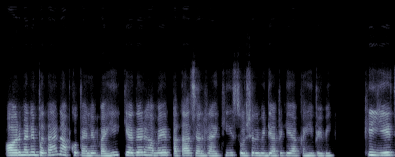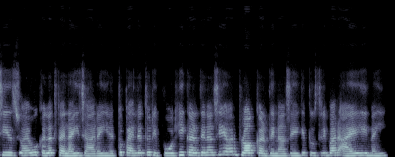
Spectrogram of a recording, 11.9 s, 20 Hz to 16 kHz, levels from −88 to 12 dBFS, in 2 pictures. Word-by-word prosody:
और 255 0 +7
मैंने 270 +1 +3
बताया 260 +2 +1
ना 320 -2 0
आपको 260 -1 -2
पहले 230 0 0
वही 225 +3 -1
कि 270 - +2
अगर 265 +1 +2
हमें 250 0 0
पता 225 +1 0
चल 225 -2 -2
रहा 220 0 -2
है 210 - -1
कि 245 0 -8
सोशल 235 -1 -1
मीडिया 225 0 0
पे 230 - -6
या 230 -1 0
कहीं 220 0 -2
पे 215 -1 -4
भी 215 0 -5 0.5
कि 280 - +2
ये 255 -1 +4
चीज़ 255 -2 0
जो 250 - 0
है 240 +1 -1
वो 265 - +1
गलत 240 +1 +2
फैलाई 220 -2 +2
जा 220 -2 -2
रही 215 +1 -1
है। 215 - -2
तो 240 +5 -2
पहले 245 -1 +1
तो 270 - +1
रिपोर्ट 230 -3 -2
ही 280 - +5
कर 255 -2 +4
देना 260 +1 +1
चाहिए 310 +4 -2
और 310 0 -1
ब्लॉक 245 0 +6
कर 235 -2 +1
देना 215 -1 -1
चाहिए 215 0 -2
कि 250 - -4
दूसरी 235 0 -5
बार 245 +1 +2
आए 215 -1 +2
ही 235 0 0
नहीं 215 -1 -3
235 Hz, 265 wpm, -20 LUFS, 220-255 Hz, 0.5 s, और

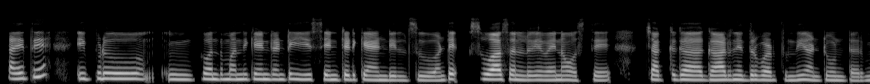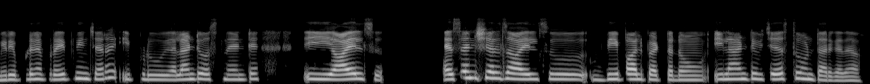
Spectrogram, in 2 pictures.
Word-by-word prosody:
అయితే 270 +7 +2 0.4
ఇప్పుడు 265 +2 0 0.6
హ్మ్, 230 -1 -1 0.2
కొంతమందికెంటంటే 235 0 +1
ఈ - - +1
సెంటెడ్ 220 0 +1
క్యాండిల్స్ 200 -2 -1 0.2
అంటే 200 +6 +1 0.2
సువాసనలు 230 -3 +3
ఏవైనా 205 +1 -1
వస్తే, 190 +2 -6 0.5
చక్కగా 220 0 +1 0.2
గాఢ 210 0 +4
నిద్ర 215 0 0
పడుతుంది 195 +1 -2
అంటూ 195 +1 -5
ఉంటారు. 180 -2 -5
మీరు 220 +2 +1
ఎప్పుడైనా 240 +3 -1
ప్రయత్నించారా? 245 +4 0 0.2
ఇప్పుడు 225 -1 -4 0.2
ఎలాంటివొస్తున్నాయంటే 235 0 -1 0.6
ఈ - - +3 0.3
ఆయిల్స్. 245 -1 +4 0.8
ఎసెన్షియల్స్ 285 0 +2
ఆయిల్సు 240 0 +1 0.5
దీపాలు 240 0 +4
పెట్టడం 210 -1 -1 0.3
ఇలాంటివి 245 0 +1
చేస్తూ 245 +3 +1
ఉంటారు 205 -5 -2
గదా! 180 +1 -4
230 Hz, 110 wpm, -23 LUFS, 210-245 Hz, 0.8 s, గాఢ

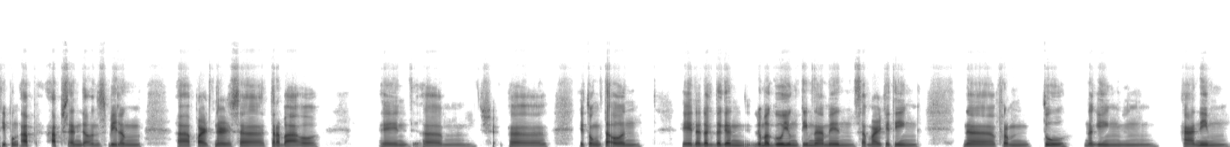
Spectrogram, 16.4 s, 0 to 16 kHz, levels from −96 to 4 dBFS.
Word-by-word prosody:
tipong 160 -1 -4
up 130 -1 +4 0.2
ups - - +1
and 110 -4 -1
downs 100 +1 -4
bilang, 110 -2 0 0.5
ah, 110 -1 +3
partner 115 -1 +4
sa 105 -1 0
trabaho. 105 -3 +2 0.8
And, 105 -2 -3 0.2
um, 105 -1 -2 0.4
siye - - -14 0.2
ah, 105 -2 -1 0.5
itong 115 -2 -2
taon, 110 0 +2 0.6
eh, 115 - +3
nadagdagan 115 +1 +1
lumago 125 0 +4
yung 120 -2 +2
team 125 -3 -1
namin 115 +1 +1
sa 115 - -3
marketing 110 +1 0 0.6
na 105 -1 +2
from 110 -1 -3 0.2
2 140 -2 +1 0.2
naging 110 -3 -2 0.9
6. 115 -1 +1
110 Hz, 105 wpm, -25 LUFS, 105-120 Hz, 0.9 s, up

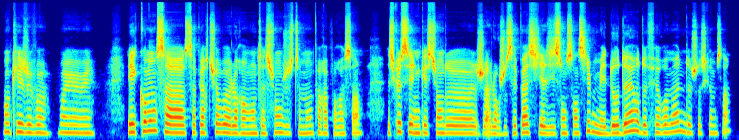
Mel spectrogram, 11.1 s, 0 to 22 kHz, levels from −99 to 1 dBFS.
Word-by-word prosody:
OK, 245 0 -1
je 225 -1 -1
vois, 215 -1 -7
ouais, 230 0 -7
ouais, 220 -1 -4
ouais, 215 -1 -7 0.5
et 235 0 +5
comment 275 +1 0
ça 220 -5 +5
ça 225 +1 0
perturbe 225 +1 -1
leur 210 -2 -1
orientation, 205 +2 -2
justement, 210 0 -5
par 220 - -7
rapport 200 -1 -8
à 195 - -4
ça? 220 - +1 0.4
Est-ce 215 - +4
que 255 - +2
c'est 235 -1 +7
une 210 -2 -1
question 215 0 +1
de 210 -1 -3
je - - +3
alors, 195 -2 -4
je 195 - 0
sais 205 +2 +3
pas 225 +3 +1
si 225 -1 +3
elles 200 -2 -1
y 195 - -1
sont 210 +2 +6
sensibles, 215 +6 +2
mais 195 -3 -4
d'odeurs, 235 +7 0
de 220 - -3
phéromones, 225 +4 -6
de 225 -2 -7
choses 215 0 -1
comme 215 -1 -12
ça? 240 +5 -4
215 Hz, 225 wpm, -21 LUFS, 205-230 Hz, 0.5 s, c'est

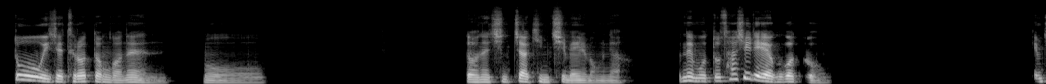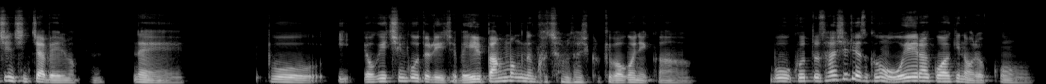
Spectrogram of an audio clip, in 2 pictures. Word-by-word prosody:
또 200 -8 +6
이제 130 -1 +3
들었던 135 -3 +2
거는 95 -6 -3 0.3
뭐 85 -3 -8 2.0
"너네 115 -1 +2
진짜 120 +4 +2
김치 110 -2 -2
매일 95 -1 0
먹냐?" 85 0 -9 0.4
근데 175 +3 +2
뭐 150 -2 0
또 165 - -1
사실이에요 235 - +5
그것도. 115 -9 -1 2.0
김치는 150 +5 -2
진짜 140 -4 +2
매일 100 -2 0
먹 95 0 -10 0.5
네. 90 -7 -4 0.9
뭐 110 -6 0 0.2
이 - - -10
여기 125 +5 0
친구들이 145 -7 0
이제 100 - -6
매일 115 +5 +2
빵 140 +4 +4
먹는 160 -6 -2
것처럼 115 -1 -8
사실 105 0 -8
그렇게 - - -11
먹으니까. 90 -5 -4 0.8
뭐 150 -1 -1
그것도 160 0 -2
사실이라서 205 +1 -1
그건 165 +1 -1
오해라고 160 +4 +3
하긴 135 -2 -1
어렵고. 90 -3 -7
115 Hz, 250 characters per minute, -20 LUFS, 95-150 Hz, 2.0 s, 또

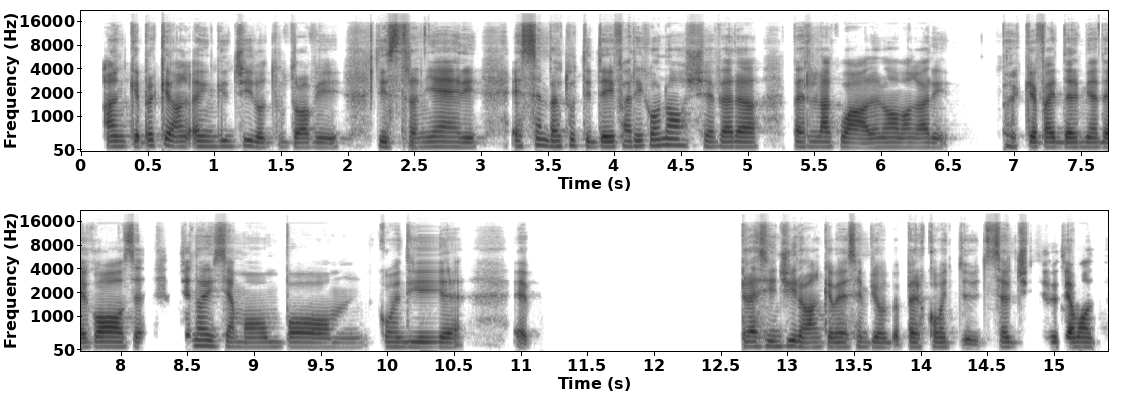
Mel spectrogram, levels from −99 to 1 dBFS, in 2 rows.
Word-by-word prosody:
anche 145 +1 +1
perché 165 0 +2
anche 145 0 0
an - - +1
eng 145 0 -8
in 155 - -5
giro 145 -3 0
tu 135 - -13
trovi 130 -1 -2 0.3
gli 140 - 0
stranieri 135 0 +4 0.2
e - - -1
sembra 165 -5 +6
tu 165 +3 -4
ti - - -5
devi 140 +1 +4
far 150 +1 -1
riconosce 170 -1 -1
per 140 -1 +2 0.2
per 140 0 -1
la 140 0 +2
quale, 125 -3 +2
no, 130 +1 -1
magari 130 0 -3 0.4
perché 135 - 0
fai 135 0 +2
determinate 130 -1 +1
cose, 135 0 +3 0.2
cioè - - -2
noi 165 -1 +2
siamo 135 -2 -1
un 135 0 -9
po' 130 -1 0 0.3
come 135 -1 -5
dire, 135 -1 -2 0.3
ehm - - -2 1.6
presi 140 +1 +2
in 145 - -2
giro 150 -1 +2
anche 130 0 0
per 130 0 +2
esempio 135 0 0
d - - -6
per 130 -1 0
come 130 - -1
d 130 -6 -8
se 135 -1 +1
ci - - +1
ci - - -29
salutiamo 135 -1 +3
135 Hz, 195 wpm, -24 LUFS, 130-140 Hz, 1.6 s, sembra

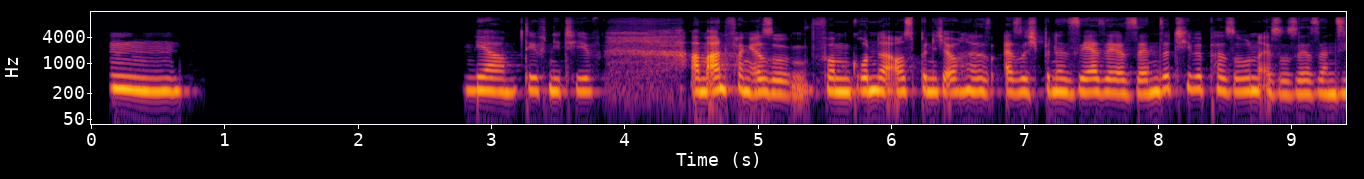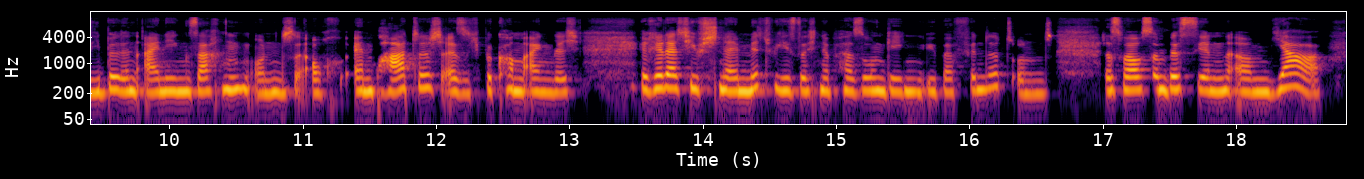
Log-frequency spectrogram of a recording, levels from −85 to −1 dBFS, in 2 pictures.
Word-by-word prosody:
Mhm. 225 -3 0 2.0
Ja, 225 -2 -1
definitiv. 225 -1 -5 0.7
Am 225 0 +3
Anfang 235 -2 +3
also, 205 -2 -3
vom 220 -1 0
Grunde 230 -1 +2
aus 215 +1 -2
bin 230 -1 -2
ich 220 -1 -1
auch 215 - -3
'ne 225 -1 -1
s 215 - -5
also 210 +1 -2
ich 215 +2 -5
bin 230 - -4
'ne 215 -1 +1
sehr, 215 +1 -1
sehr 205 -1 -2
sensitive 235 +5 -3
Person, 225 -1 -3
also 195 -2 -7
sehr 195 0 -5
sensibel 200 +4 0
in 225 0 +2
einigen 220 +1 +3
Sachen 240 +3 +1
und 200 +1 -2
auch 205 0 -5
empathisch. 230 +4 +3
Also, 215 -2 -1
ich 215 +3 -11
bekomme 230 -1 0
eigentlich 210 -1 -2 0.5
relativ 260 0 +4
schnell 235 -2 +4
mit, 255 +4 +3
wie 230 -2 +1
sich 225 +1 -3
eine 230 - 0
Person 230 0 0
gegenüber 220 -1 -3
findet 255 +6 -4
und 195 0 -5 0.4
das 225 +1 0
war 235 0 +6
auch 240 - +1
so 235 - +2
'n 240 - +4
bisschen, 235 -2 +2
ähm, 215 0 +1
ja, 275 +5 +4
225 Hz, 170 wpm, -23 LUFS, 215-235 Hz, 2.0 s, war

